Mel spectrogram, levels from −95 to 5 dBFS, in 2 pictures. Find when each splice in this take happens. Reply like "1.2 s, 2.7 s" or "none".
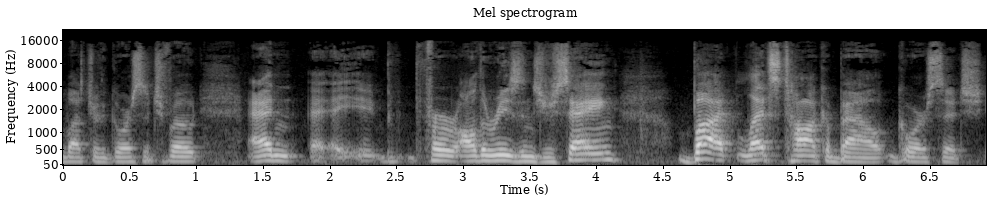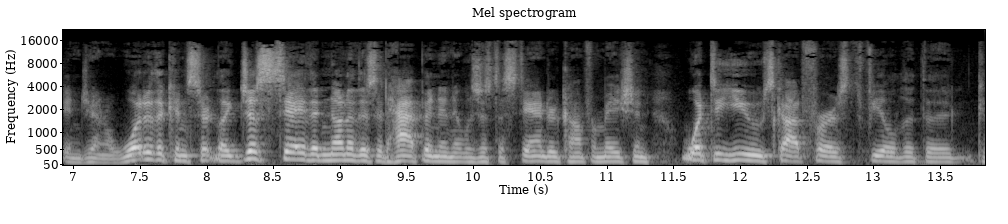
none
